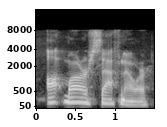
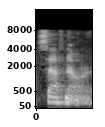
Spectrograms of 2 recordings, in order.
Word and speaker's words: Szafnauer: Uh, Otmar, how do you say his last name? Because I always butcher it. – Otmar Szafnauer. – Szafnauer.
